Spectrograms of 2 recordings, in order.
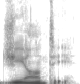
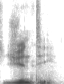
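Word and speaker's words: Jeanty: that's Ashton Gian numbers why' you say gianti why' you say it like that I've heard I've heard people say his last name like that I used to say ginty or Jey and but it's it's ginty is it ginty yeah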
